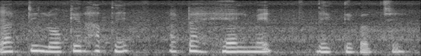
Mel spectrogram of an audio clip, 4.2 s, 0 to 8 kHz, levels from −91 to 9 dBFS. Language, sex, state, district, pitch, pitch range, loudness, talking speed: Bengali, female, West Bengal, Cooch Behar, 245 Hz, 235-270 Hz, -14 LUFS, 100 wpm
